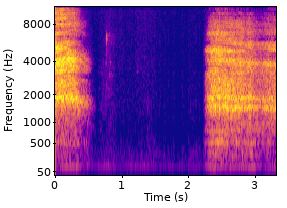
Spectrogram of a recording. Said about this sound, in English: can we like just take a deep breath? So like, breathe in deep.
